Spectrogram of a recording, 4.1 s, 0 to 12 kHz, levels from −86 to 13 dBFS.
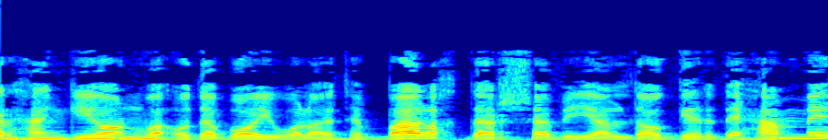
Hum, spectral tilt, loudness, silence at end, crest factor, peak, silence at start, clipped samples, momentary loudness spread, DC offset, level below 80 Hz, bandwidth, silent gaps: none; -6 dB/octave; -21 LUFS; 0 s; 18 dB; -2 dBFS; 0 s; under 0.1%; 7 LU; under 0.1%; -56 dBFS; 8 kHz; none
